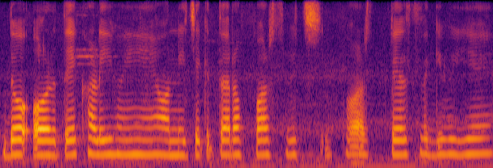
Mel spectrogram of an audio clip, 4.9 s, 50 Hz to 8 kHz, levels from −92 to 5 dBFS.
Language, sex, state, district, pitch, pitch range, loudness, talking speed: Hindi, female, Uttar Pradesh, Lucknow, 220 Hz, 215-220 Hz, -20 LUFS, 170 wpm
